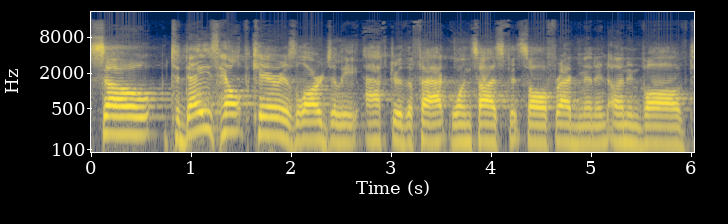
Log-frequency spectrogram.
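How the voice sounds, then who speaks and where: A man with a Southern US accent, fairly slow in pace, fairly high in pitch, with ordinary pitch variation. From US South, Appalachian North Carolina. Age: 60s. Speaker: professor. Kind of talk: lecture. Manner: animated, preacher-like.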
